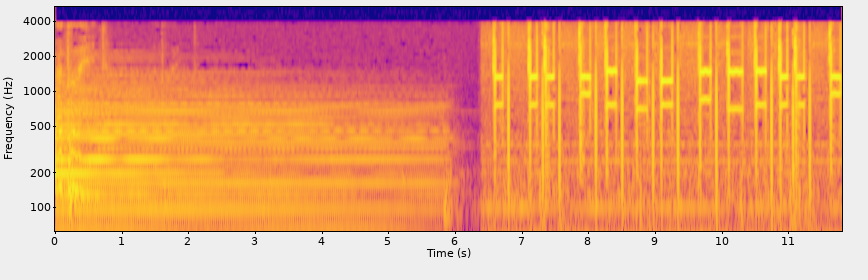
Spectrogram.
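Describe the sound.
A telephone number is dialed on a touch-tone keypad, a rapid run of many clipped, paired beeps at a steady level, following a long sustained tone that slowly fades away.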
